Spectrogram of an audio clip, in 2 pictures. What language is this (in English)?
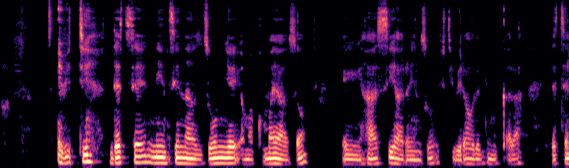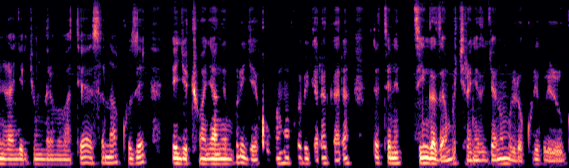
Kinyarwanda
